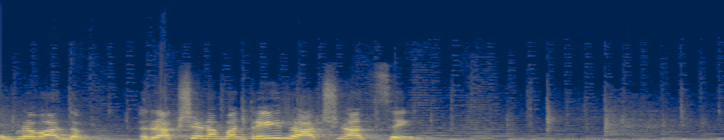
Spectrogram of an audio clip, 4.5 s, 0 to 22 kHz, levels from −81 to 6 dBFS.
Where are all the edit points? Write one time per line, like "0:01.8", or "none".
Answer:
none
